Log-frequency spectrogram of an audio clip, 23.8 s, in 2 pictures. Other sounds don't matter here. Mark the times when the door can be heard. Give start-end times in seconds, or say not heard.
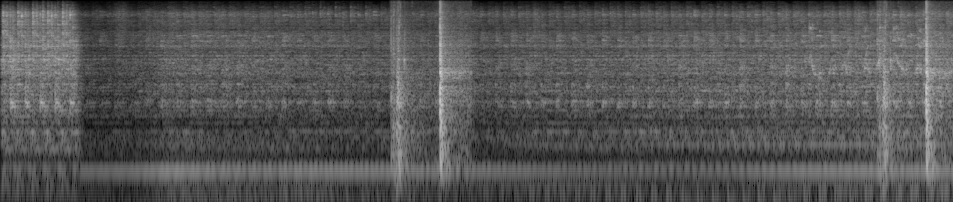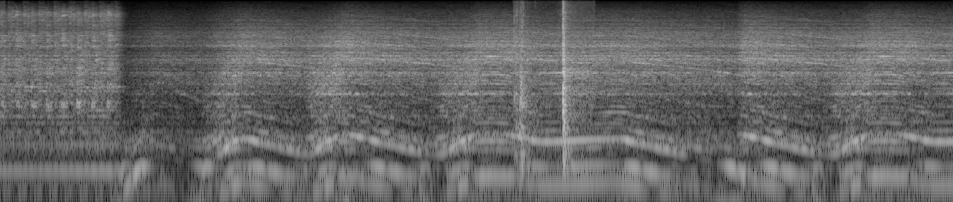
4.8-5.9, 10.9-12.0, 18.3-19.4.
